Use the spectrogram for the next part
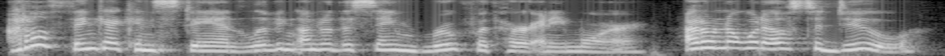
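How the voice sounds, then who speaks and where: Woman voicing a fed-up young wife, highish voice, exasperated and pleading, animated story. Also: a little fast. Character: frustrated young career wife.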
